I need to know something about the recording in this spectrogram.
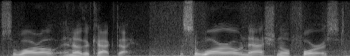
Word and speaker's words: saguaro: the Saguaro National Forest. Located on the outskirts of Tucson, Arizona, this national park is home to a large number of saguaro and other cacti. The Saguaro National Forest, pronounced Saguaro, not Saguaro, offers over 128 miles of hiking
